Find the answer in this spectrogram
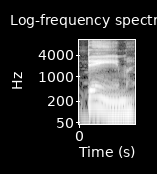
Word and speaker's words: Dame: Dame. Yes, it's the female equivalent. Rhymes with the same. Rhymes with same. Dame.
